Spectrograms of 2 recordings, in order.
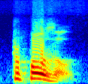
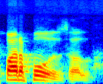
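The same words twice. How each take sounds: First: The first syllable is a quick 'pro'. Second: The first syllable sounds like 'par'. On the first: The speaker calls it right. "say proposal, pro. It has to be very quick" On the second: The speaker calls it wrong. "you don't say proposal, proposal, proposal is this, par"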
